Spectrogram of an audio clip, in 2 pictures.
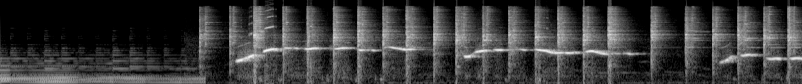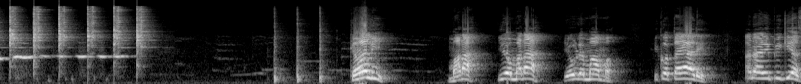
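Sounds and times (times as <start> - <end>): man whistling a tune: 2.3 - 6.5, 7.2 - 9.5.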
